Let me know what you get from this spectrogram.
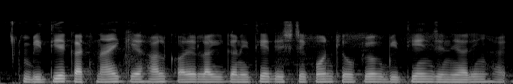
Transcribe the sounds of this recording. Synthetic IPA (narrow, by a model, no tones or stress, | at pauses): bit̪ijekəʈʰnaːikeɦəlkəɾeləɡiɡənit̪ijed̪ɪsʈɾikonkeʊpjoːɡbit̪ijeɪ̃nd͡ʒinijəɾɪ̃ŋɡɦɛː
